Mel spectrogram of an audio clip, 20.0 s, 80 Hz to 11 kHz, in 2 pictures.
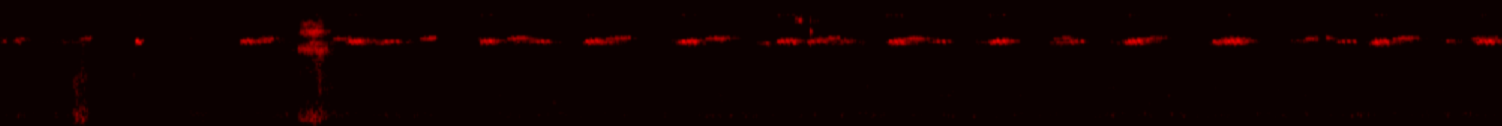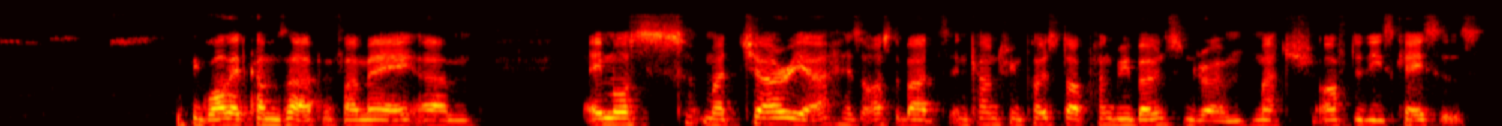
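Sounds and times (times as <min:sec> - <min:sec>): insect chirping: 0:00.0 - 0:11.5.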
